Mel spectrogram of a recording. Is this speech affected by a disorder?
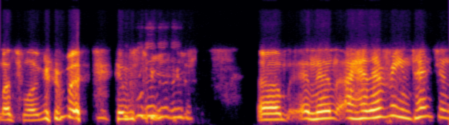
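Yes: cerebral palsy; voice is different.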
